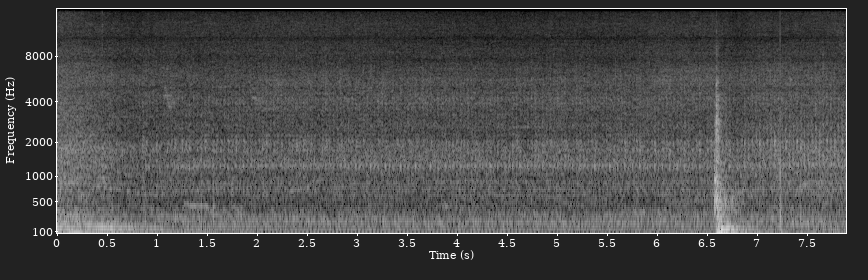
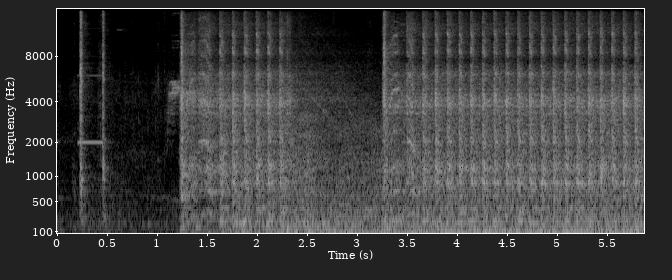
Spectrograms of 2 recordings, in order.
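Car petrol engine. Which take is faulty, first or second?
second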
